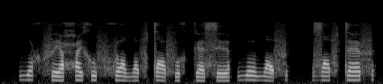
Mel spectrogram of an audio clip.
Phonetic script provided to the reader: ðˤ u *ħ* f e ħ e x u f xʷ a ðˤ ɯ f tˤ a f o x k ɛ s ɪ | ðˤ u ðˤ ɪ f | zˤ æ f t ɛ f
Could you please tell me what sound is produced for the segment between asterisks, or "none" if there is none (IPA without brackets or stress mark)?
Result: x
